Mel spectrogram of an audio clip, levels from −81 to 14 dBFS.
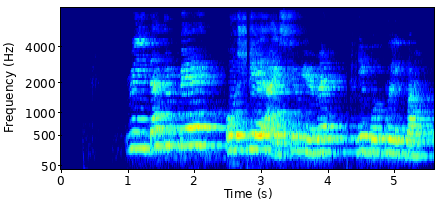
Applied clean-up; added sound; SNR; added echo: neural separator model SepFormer DNS4.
